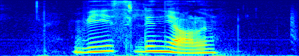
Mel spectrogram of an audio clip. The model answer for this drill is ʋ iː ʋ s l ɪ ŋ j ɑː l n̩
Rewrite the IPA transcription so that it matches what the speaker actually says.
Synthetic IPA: ʋ iː s l ɪ n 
